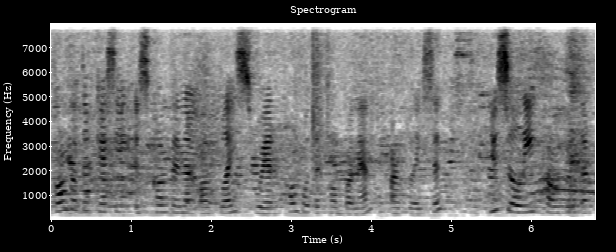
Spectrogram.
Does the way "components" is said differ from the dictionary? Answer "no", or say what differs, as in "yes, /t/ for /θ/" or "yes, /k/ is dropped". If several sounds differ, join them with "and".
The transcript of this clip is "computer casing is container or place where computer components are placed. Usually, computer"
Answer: yes, /s/ is dropped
